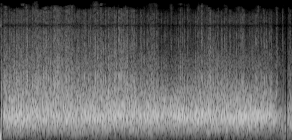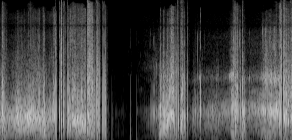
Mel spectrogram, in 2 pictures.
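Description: Steady rush of water and wind noise from a speeding boat, then a run of loud, irregular splashes as spray and waves break close by. The sound drops out for about half a second around five seconds in.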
